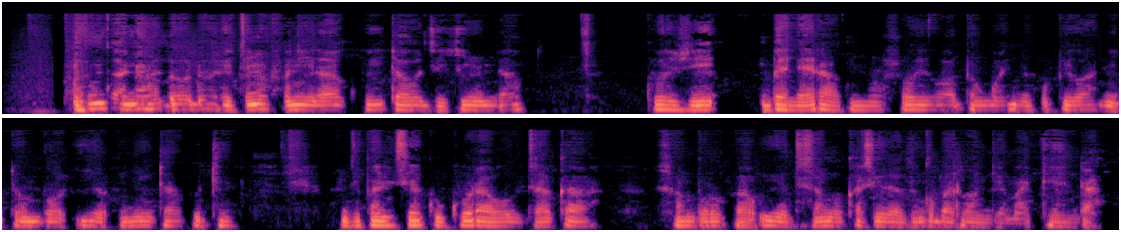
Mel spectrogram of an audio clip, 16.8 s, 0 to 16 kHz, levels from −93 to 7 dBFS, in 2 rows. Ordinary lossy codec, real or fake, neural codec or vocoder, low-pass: MP3, 48 kbps; fake; codec, 44.1 kHz, 7.8 kbps, Pupu-Codec; 14.4 kHz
